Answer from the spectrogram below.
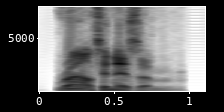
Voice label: "routinism", British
